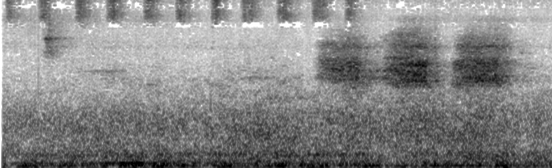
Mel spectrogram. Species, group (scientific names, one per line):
Yoyetta celis
Cicadidae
